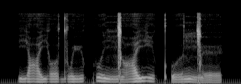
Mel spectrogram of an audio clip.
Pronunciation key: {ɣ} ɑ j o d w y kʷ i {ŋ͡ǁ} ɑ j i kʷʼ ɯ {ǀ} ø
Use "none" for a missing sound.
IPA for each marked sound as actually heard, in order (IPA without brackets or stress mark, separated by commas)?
j, ŋ͡ǀ, ŋ͡ǀ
